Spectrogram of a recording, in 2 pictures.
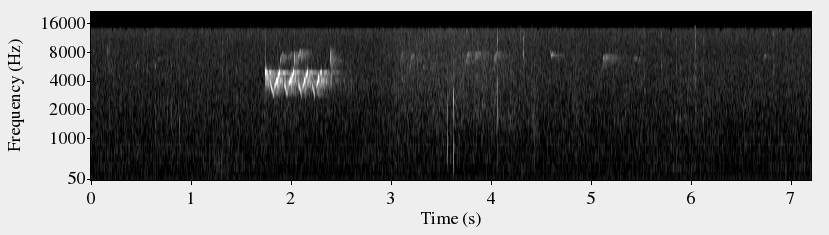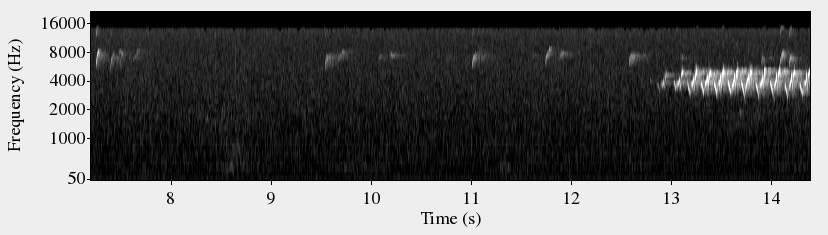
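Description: A songbird's rapid high trill, heard twice: a short one about two seconds in and a longer one near the end. Between them are faint woodland ambience and scattered soft high chirps.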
